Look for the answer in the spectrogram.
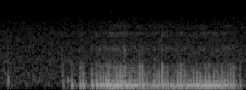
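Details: Young common raven, five to six months old, snoring loudly: a low, rough, rasping pulse of breathing sustained for over a second, with a steady buzzy drone underneath and no other sounds.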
